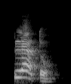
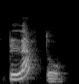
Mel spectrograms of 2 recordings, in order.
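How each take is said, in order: First: Plato lebih tinggi dan keras; model word. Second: Said in the usual way. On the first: Shown as a demonstration. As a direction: ucapkan plato dengan jelas dan tegas. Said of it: "Por ejemplo". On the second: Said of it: "Chuta, plato".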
